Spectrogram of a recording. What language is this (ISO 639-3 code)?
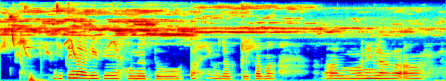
sat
